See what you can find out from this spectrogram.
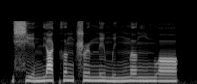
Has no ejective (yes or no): yes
